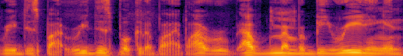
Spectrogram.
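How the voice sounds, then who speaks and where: Speaking very fast with a New York accent and ordinary pitch variation, a man sounds dry and close with no echo on a very clean recording with a silent background. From New York (the Bronx). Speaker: actor and former navy trainee sharing his faith story. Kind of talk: testimony. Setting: studio.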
